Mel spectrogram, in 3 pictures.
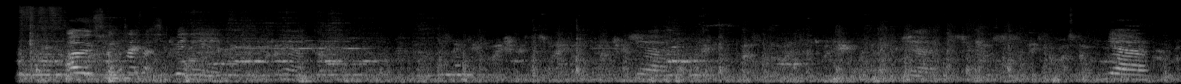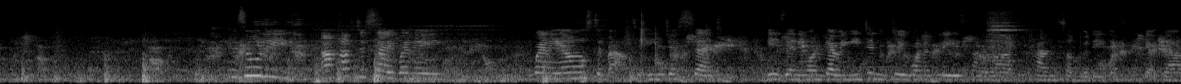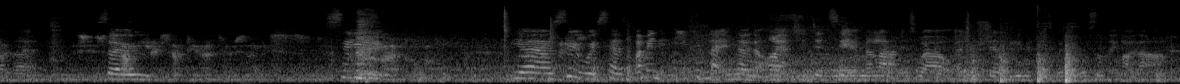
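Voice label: annoyingly loud lady behind me on train battles the train announcement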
